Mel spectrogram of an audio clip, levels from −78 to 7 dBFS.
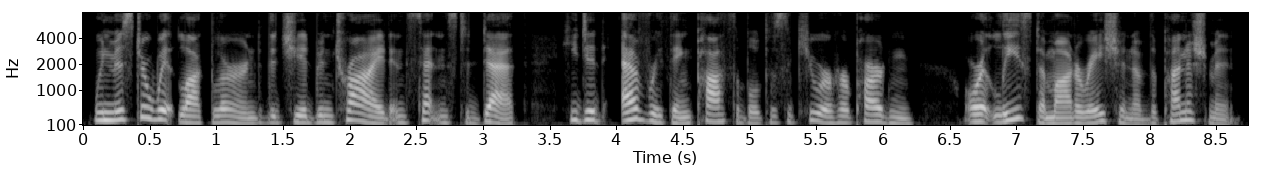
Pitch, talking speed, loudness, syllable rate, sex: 170 Hz, 200 wpm, -20 LUFS, 5.8 syllables/s, female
